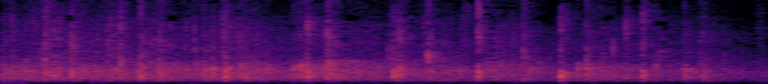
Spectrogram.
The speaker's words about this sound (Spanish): Qué, eficiente nuestro staff, Un aplauso para los, los chicos que están ahí atrás.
